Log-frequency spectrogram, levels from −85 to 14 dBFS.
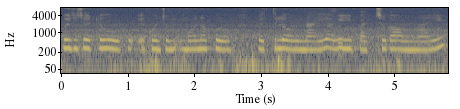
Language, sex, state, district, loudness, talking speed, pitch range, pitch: Telugu, female, Telangana, Karimnagar, -16 LUFS, 95 wpm, 260-280 Hz, 270 Hz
